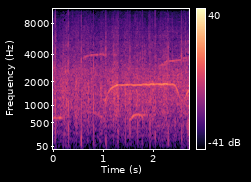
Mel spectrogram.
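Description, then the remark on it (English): A crowd applauding steadily, dense clapping at a constant loud level throughout, with a few high whistles sliding over the top of the noise. “Listen to that crowd.”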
